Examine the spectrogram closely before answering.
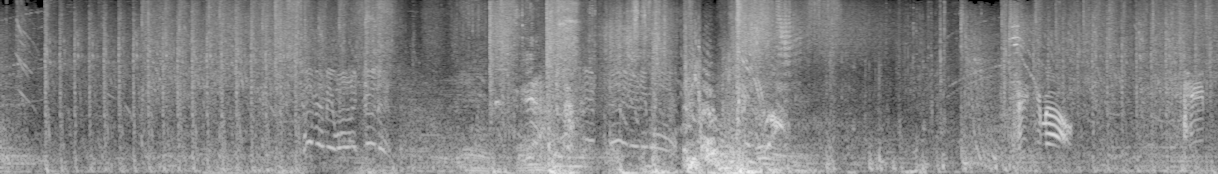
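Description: Blaster shots zap and crack.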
